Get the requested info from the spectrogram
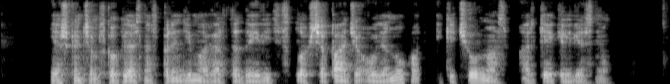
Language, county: Lithuanian, Vilnius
